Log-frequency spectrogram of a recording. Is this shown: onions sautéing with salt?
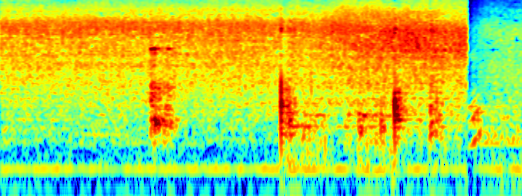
yes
